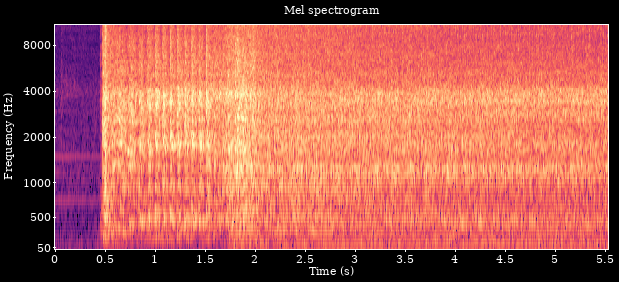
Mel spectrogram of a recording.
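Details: 1999 Ford F350 dually diesel, nearly 300,000 miles, with a Banks tune and parts, after repairs including the high-pressure oil pump: crisp crank of about a second catches cleanly into a steady, even idle with no knocks or misses; healthy start.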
